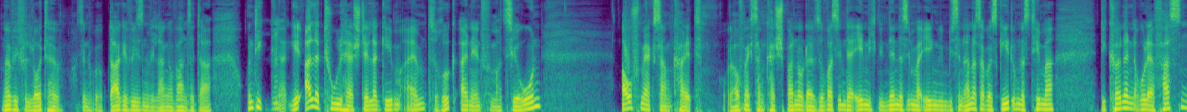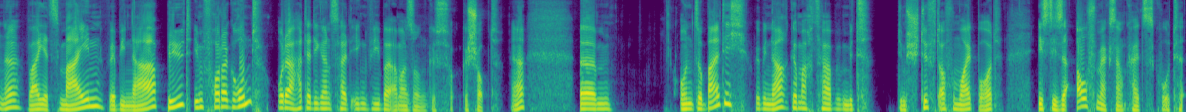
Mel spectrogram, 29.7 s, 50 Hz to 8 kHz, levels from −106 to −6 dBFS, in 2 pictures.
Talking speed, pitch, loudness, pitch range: 170 wpm, 120 Hz, -16 LUFS, 110-140 Hz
